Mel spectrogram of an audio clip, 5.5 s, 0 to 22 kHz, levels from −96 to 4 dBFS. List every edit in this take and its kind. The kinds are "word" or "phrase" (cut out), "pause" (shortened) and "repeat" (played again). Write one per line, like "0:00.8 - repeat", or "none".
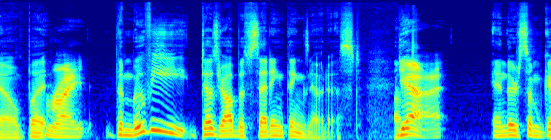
0:02.2 - phrase
0:03.1 - phrase
0:03.9 - word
